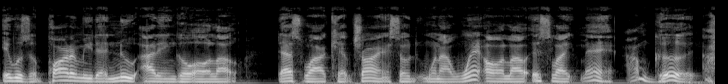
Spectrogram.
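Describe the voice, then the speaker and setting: At a moderate pace, a man with an American accent speaks in an ordinary speaking voice, at medium pitch and with ordinary pitch variation. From Virginia, Newport News. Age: 20s. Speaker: athlete coach and mentor. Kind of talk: casual interview chat.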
